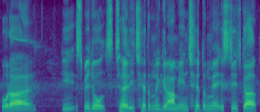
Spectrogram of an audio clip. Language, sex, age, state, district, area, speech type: Urdu, male, 18-30, Bihar, Saharsa, urban, spontaneous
